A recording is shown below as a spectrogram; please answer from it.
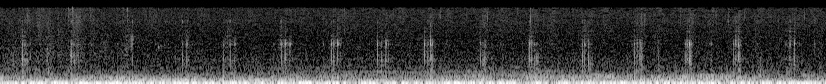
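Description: A wooden reflexology stick working into the sole at the base of a toe, giving small crunching clicks at a steady pace of about two or three a second, the gritty 'gori-gori' sound of reflexology stick work. A low steady rumble sits underneath.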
